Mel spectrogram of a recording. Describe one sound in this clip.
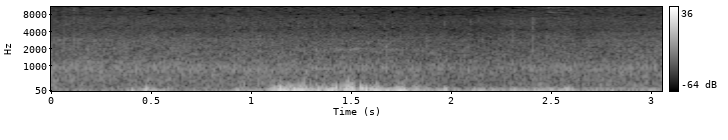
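Water splashes as a child is dipped into a river.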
